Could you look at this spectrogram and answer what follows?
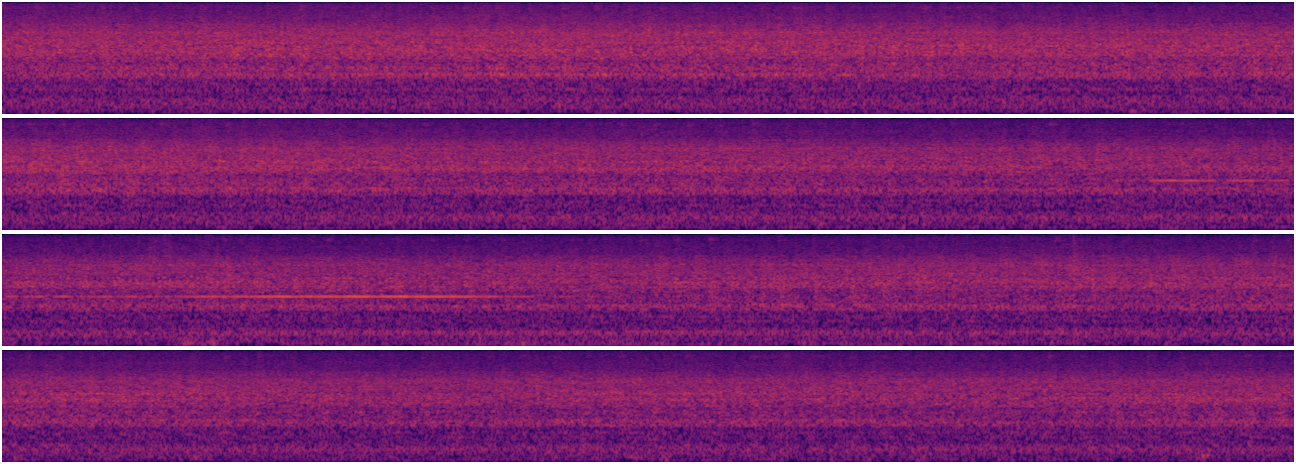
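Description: Steady engine rumble heard from afar, under a constant rush of wind on the microphone.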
